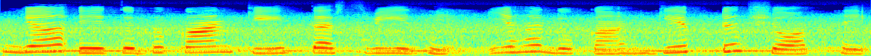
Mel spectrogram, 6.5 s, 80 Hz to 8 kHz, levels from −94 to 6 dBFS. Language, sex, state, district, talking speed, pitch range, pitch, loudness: Hindi, female, Madhya Pradesh, Dhar, 100 wpm, 220-315 Hz, 280 Hz, -15 LUFS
